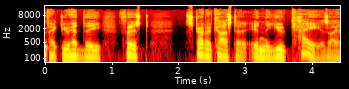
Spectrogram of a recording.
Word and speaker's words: Stratocaster: And you thought, that guitar that he's playing, that Stratocaster, is that how it's pronounced? – Stratocaster.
